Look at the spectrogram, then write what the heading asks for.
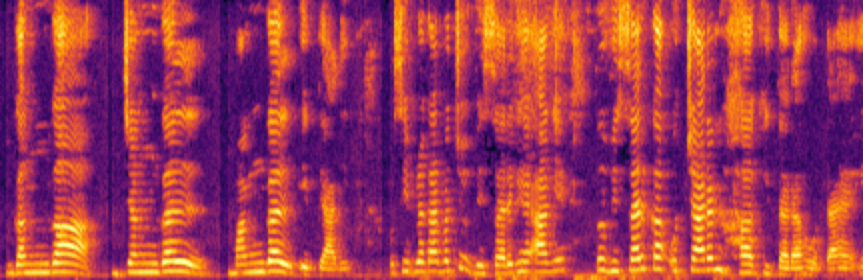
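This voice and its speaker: A woman's voice: a little high, a bit bright, slight background noise, poor audio. A woman teaching a children's grammar lesson, patiently asking questions and answering them herself, drawing out sounds to demonstrate them. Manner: drawn-out sounds when demonstrating pronunciation.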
